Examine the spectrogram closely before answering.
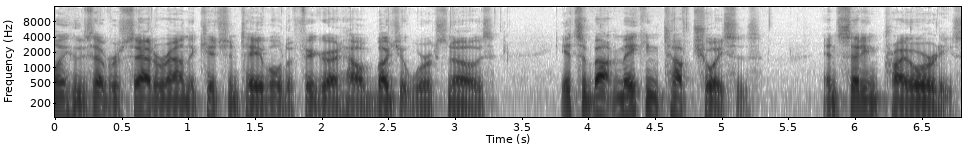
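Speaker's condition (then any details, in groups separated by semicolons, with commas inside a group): No condition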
